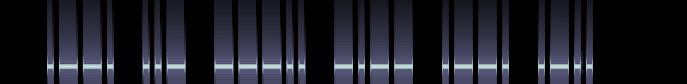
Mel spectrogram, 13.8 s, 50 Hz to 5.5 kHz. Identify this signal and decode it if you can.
Morse code, heard as a keyed tone, about 10 wpm, spaced as for 8 wpm, 600 Hz. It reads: PU8YPL
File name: Callsigns-10-8wpm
